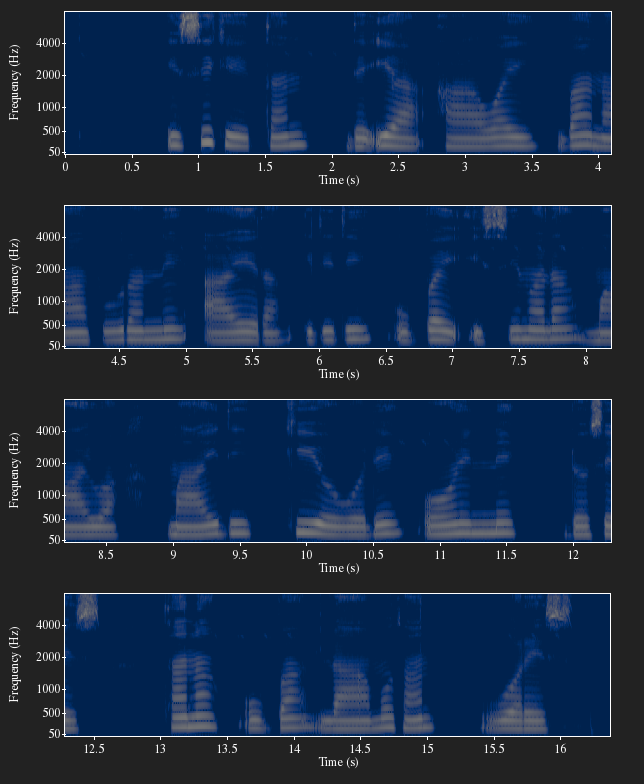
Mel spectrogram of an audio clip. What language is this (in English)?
Wolaytta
